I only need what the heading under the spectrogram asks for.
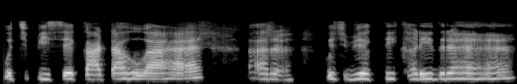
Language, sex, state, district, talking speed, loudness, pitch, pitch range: Hindi, female, Bihar, Sitamarhi, 115 wpm, -17 LUFS, 245 Hz, 160-260 Hz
